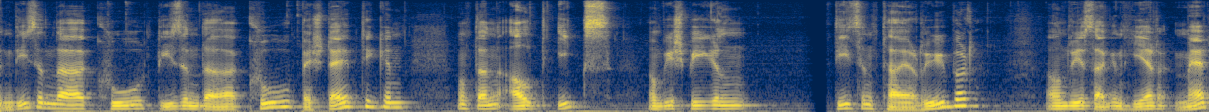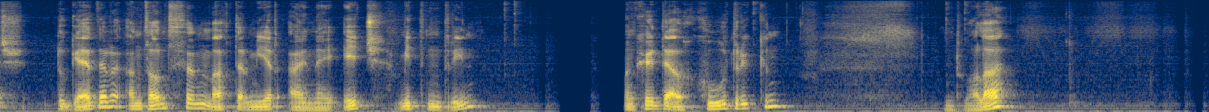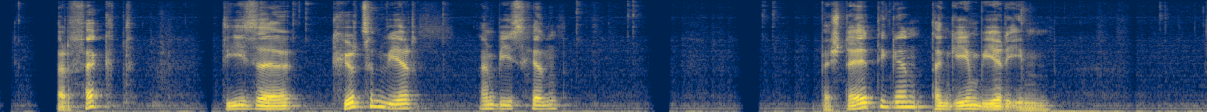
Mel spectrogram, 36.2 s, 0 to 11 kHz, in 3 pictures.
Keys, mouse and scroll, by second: 0.1 q, 1.0 click, 1.9 q, 2.8 right click, 5.2 alt+x, 8.2 click, 17.1 alt+x, 17.1 click, 19.4 click, 22.7 middle click, 25.3 middle click, 26.6 click, 27.0 click, 28.8 click, 30.3 right click, 31.7 right click.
